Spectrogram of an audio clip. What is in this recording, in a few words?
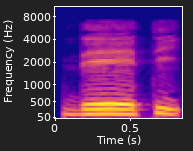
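"deti", Pali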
